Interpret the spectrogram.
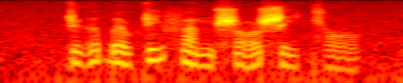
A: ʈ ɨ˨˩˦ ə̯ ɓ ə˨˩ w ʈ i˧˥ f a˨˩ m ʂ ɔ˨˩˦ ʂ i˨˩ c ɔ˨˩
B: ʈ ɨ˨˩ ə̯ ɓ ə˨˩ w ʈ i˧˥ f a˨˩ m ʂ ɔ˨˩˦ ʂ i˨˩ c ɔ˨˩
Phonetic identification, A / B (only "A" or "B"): A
